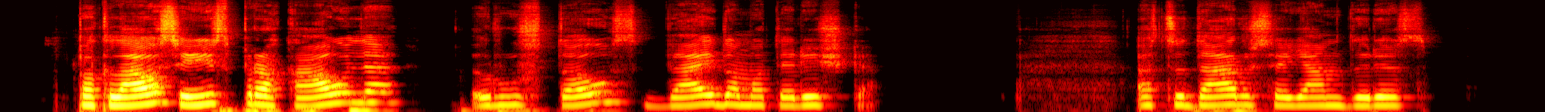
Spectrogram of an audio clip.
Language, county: Lithuanian, Kaunas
